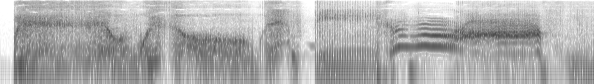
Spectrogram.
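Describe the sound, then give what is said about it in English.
A voice imitates snoring with loud, rough, rattling inhales and exhales, ending in a buzzy, wobbling snort that rises and falls in pitch over about four seconds. “No, that's classic snore.”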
